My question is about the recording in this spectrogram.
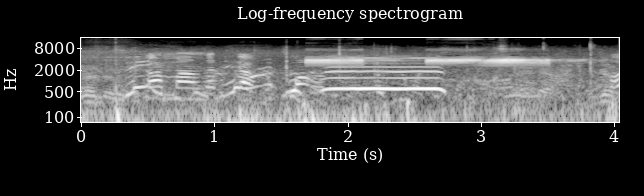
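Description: A referee's whistle blown in two blasts, the first about a second long and the second a little shorter, over shouts from the field; a steady lower held tone sounds under the first blast.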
